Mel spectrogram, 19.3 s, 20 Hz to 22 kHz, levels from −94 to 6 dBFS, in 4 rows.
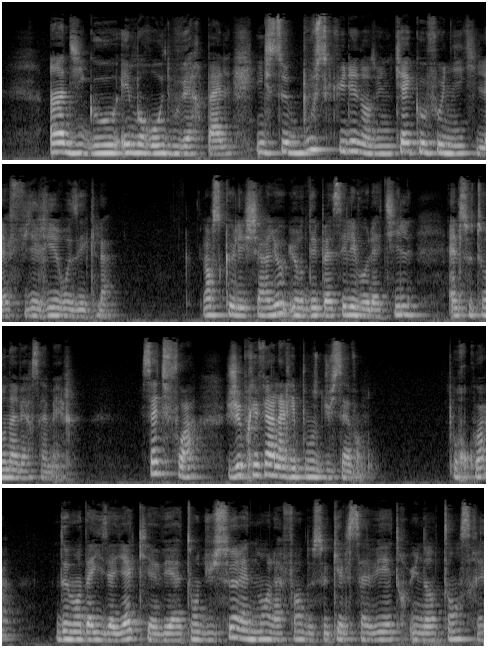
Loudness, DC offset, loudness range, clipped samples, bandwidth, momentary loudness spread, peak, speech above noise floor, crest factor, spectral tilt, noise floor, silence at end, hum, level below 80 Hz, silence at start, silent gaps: -30 LUFS; under 0.1%; 4 LU; under 0.1%; 16 kHz; 11 LU; -10 dBFS; 33 dB; 20 dB; -4.5 dB/octave; -62 dBFS; 0 s; none; -60 dBFS; 0.25 s; none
